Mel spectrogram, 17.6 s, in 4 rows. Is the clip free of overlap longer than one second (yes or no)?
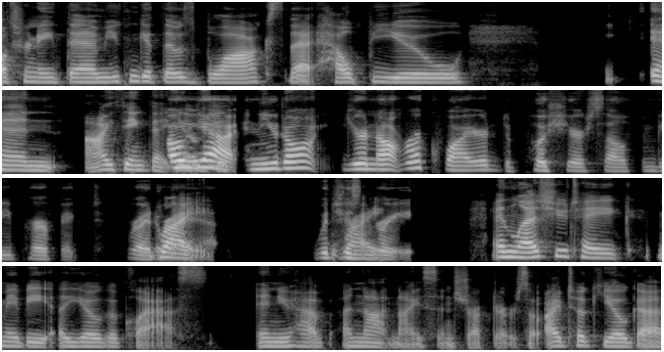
yes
